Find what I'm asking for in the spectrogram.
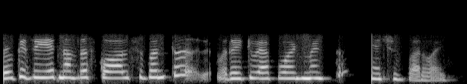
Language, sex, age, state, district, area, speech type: Kashmiri, female, 30-45, Jammu and Kashmir, Pulwama, rural, conversation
